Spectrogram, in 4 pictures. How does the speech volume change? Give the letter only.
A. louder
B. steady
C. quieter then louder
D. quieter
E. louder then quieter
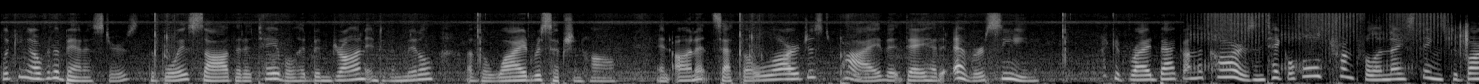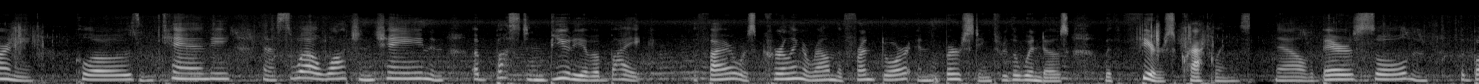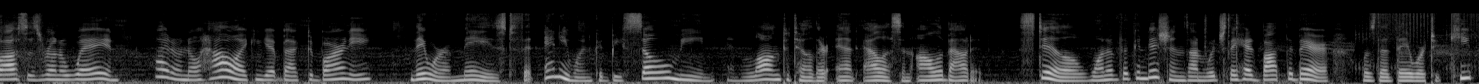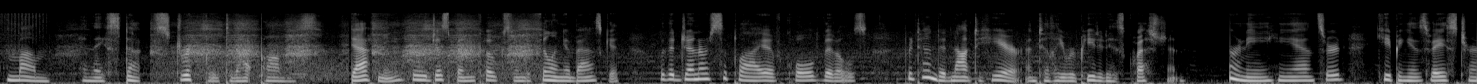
B.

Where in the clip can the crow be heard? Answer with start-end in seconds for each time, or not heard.
41.6-49.8.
